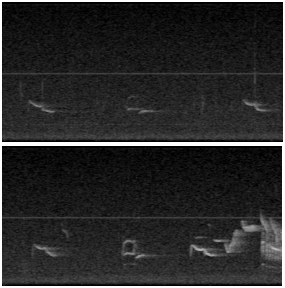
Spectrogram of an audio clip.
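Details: Eurasian treecreeper, thin high-pitched notes that slide downward, repeated about every one to one and a half seconds, growing louder and busier toward the end over a steady hiss of background noise.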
